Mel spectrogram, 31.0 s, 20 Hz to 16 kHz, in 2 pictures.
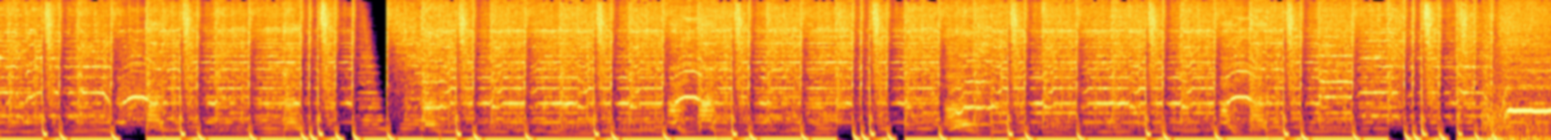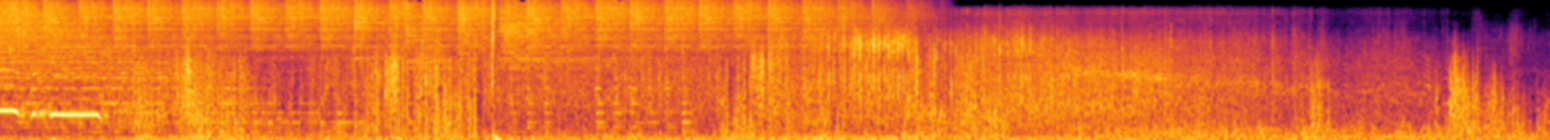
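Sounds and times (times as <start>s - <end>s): background music: 0.0s - 24.2s
wind rushing across microphone: 14.7s - 31.0s.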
